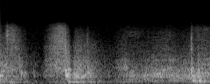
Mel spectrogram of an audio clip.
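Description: A wooden drawer being slid into its case on newly installed drawer slides, with a knock at the start, a rushing slide as it runs, and another knock near the end.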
